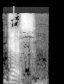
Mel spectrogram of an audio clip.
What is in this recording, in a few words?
"guess", American English; Consonant Sound Pair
